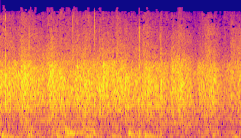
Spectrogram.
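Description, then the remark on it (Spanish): An audience claps steadily for singers who have just sung, a dense, even wash of many hands with no pauses lasting a couple of seconds, at a consistently strong level. “Se merecen ustedes un aplauso, ¿eh?”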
